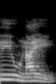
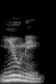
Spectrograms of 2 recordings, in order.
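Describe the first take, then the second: First: The second syllable sounds like 'nye'. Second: The second syllable sounds like 'nee'. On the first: The speaker calls it wrong. "হওয়ার কথা ছিল ইউ নাই, দরকার নেই" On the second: The speaker calls it right. "এটা ইউনি"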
